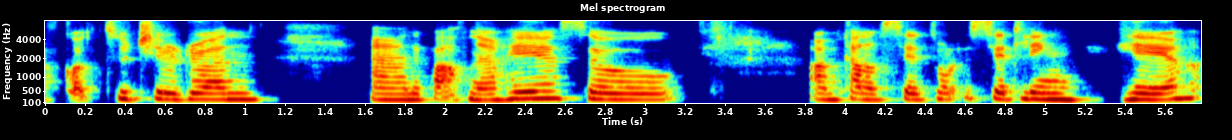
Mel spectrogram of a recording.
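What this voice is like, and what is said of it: French accent. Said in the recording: “I'm French, as you probably hear from my accent”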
